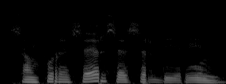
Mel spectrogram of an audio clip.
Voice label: "samfur eser seser di rim", Biak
